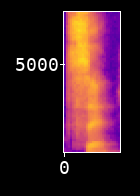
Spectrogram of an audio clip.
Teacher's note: Entonces tenemos la africada dentoalveolar sorda, la ts.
